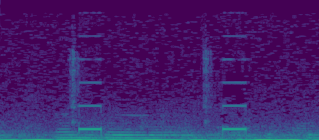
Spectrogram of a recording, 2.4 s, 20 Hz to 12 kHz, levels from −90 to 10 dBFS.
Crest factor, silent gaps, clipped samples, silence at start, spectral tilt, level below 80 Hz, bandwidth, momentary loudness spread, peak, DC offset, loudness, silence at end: 10 dB; none; under 0.1%; 0 s; -7 dB/octave; -32 dBFS; 7.6 kHz; 5 LU; -22 dBFS; under 0.1%; -36 LUFS; 0 s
